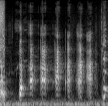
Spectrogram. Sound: laughter

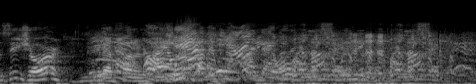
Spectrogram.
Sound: commotion

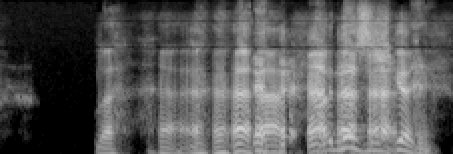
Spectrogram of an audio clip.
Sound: both laughing

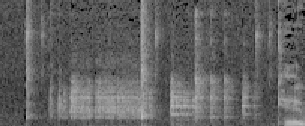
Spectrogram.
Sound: ball rolling

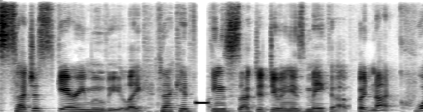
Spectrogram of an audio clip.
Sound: beep

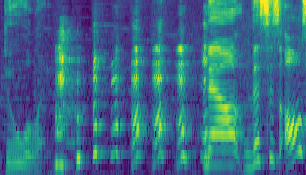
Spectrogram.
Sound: laughs

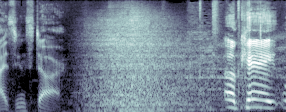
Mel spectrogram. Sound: air whooshing

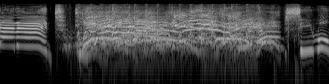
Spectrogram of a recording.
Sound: cheering

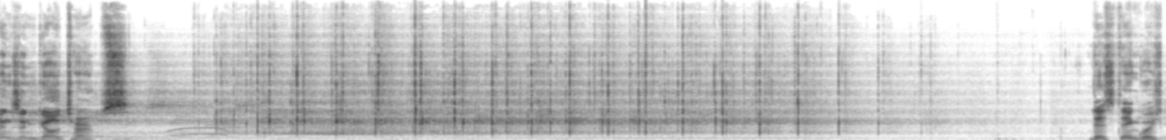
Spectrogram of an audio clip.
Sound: applause, Cheering

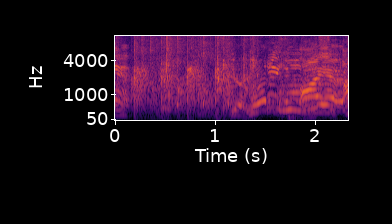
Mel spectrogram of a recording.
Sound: audience clapping

